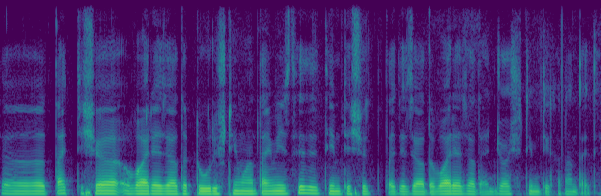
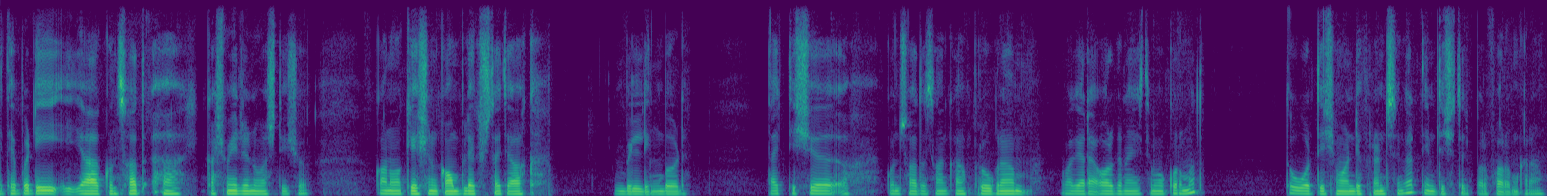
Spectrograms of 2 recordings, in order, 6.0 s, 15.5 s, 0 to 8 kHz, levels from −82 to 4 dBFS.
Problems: none marked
